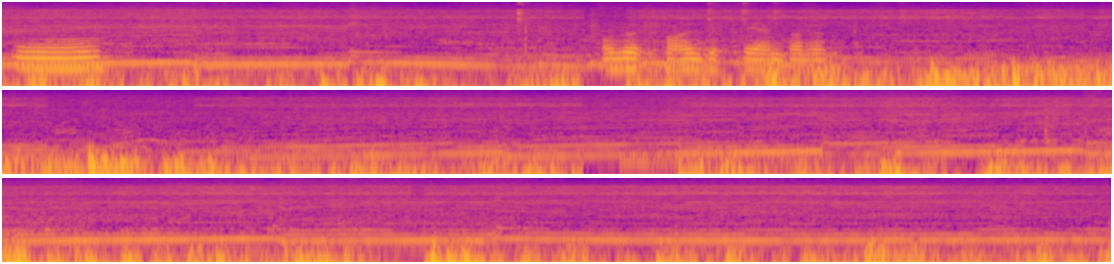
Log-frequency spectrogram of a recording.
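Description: A racing car engine whines loudly, rising and falling in pitch as the gears shift.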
